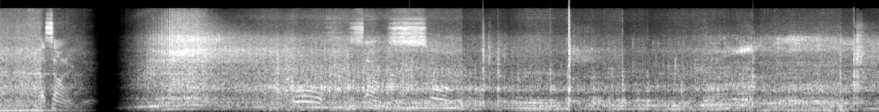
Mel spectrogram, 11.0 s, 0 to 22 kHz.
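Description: A BMW X6's engine runs at low speed as the car rolls slowly along a street, a steady low drone. The sound drops out for a moment about a second in. People talk in the background.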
